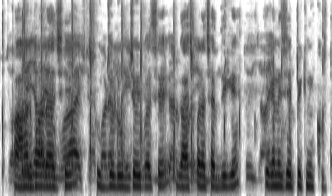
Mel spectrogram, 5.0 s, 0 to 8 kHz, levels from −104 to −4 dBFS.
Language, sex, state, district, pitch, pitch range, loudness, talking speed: Bengali, male, West Bengal, Paschim Medinipur, 165 Hz, 160-175 Hz, -16 LUFS, 130 wpm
